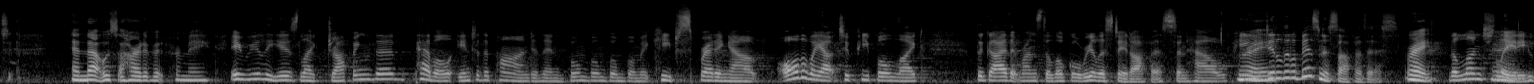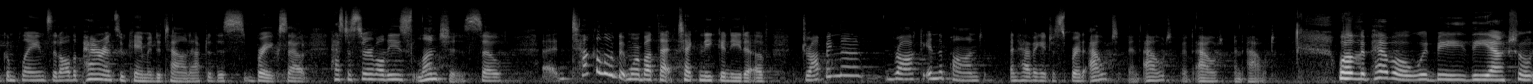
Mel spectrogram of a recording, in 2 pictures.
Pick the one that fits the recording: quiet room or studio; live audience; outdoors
live audience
